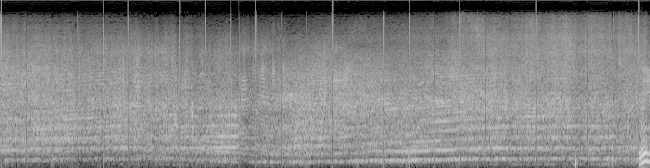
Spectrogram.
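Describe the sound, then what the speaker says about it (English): A pack of compact race cars roars off at the start of a heat race on a speedway, engines droning and revving together in rising, wavering tones, loud and sustained for the whole stretch. "green flag is waved and we are off and running with our third compact"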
